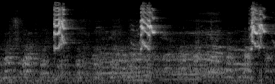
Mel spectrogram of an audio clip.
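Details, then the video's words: Breeding pair of pet budgerigars: three short, sharp, high chirps spaced about a second apart, each a quick bright burst, over a low steady background murmur. "Beautiful Budgies Chirping Sounds | Budgies Breeding Pair"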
